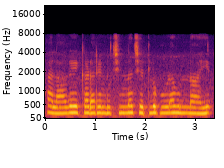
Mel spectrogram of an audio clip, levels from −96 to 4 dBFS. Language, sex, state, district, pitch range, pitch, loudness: Telugu, female, Telangana, Hyderabad, 210-220 Hz, 215 Hz, -14 LUFS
